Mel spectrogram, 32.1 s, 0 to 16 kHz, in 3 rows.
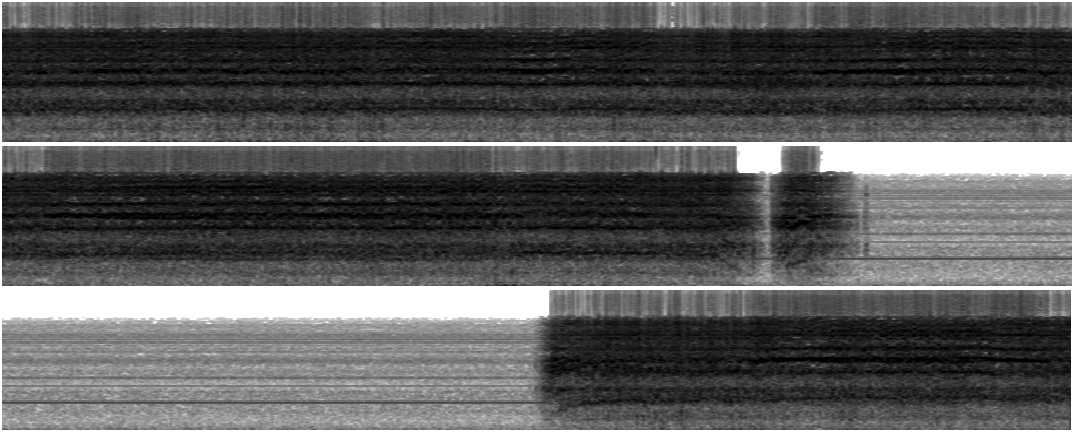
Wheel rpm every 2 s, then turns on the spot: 220, 230, 230, 220, 220, 220, 210, 210, 210, 40, 0, 0, 0, 90, 210, 210.
none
